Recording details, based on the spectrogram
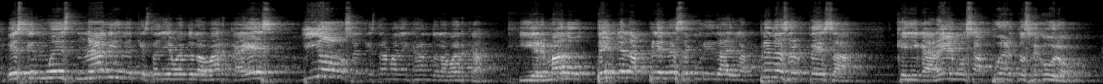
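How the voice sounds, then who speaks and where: Fervent high-voiced preaching man. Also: pushed and bright, reverberant, rough recording. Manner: preaching with rising fervor, acting out quoted voices. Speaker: pastor. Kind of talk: sermon.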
